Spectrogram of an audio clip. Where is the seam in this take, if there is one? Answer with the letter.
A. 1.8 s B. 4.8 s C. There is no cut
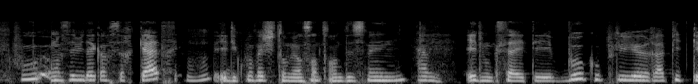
A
